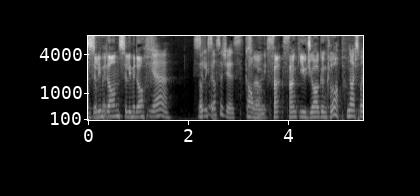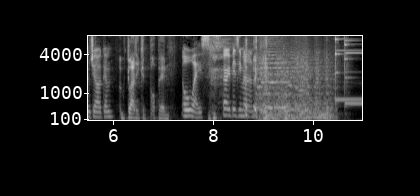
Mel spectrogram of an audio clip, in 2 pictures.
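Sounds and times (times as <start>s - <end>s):
speech: 0.0s - 10.6s
laughter: 7.9s - 9.5s
doorbell chiming: 10.4s - 10.9s.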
